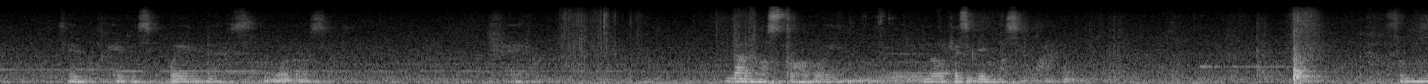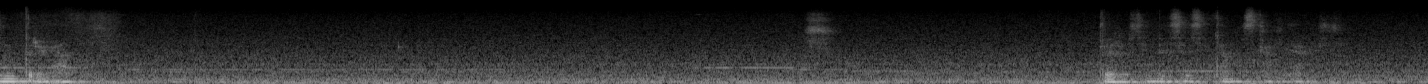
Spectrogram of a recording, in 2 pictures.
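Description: A man lying close by speaks slowly and quietly in short bursts.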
